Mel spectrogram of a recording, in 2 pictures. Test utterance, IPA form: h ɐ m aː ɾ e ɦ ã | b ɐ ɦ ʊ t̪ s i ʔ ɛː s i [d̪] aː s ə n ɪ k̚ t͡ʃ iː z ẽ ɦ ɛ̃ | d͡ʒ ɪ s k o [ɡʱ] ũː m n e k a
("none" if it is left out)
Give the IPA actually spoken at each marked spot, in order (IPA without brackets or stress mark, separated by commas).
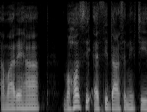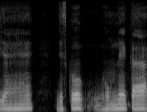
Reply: d̪, ɡʱ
